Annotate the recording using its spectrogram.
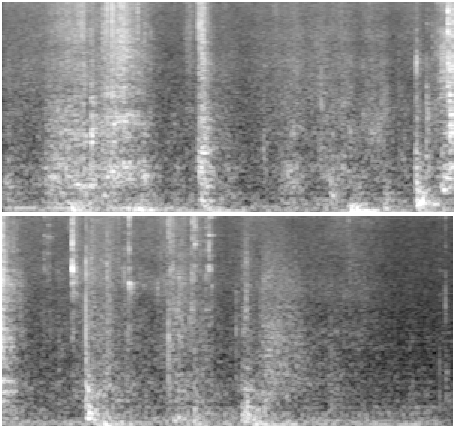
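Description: Footsteps thud on the floor as a man walks away.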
